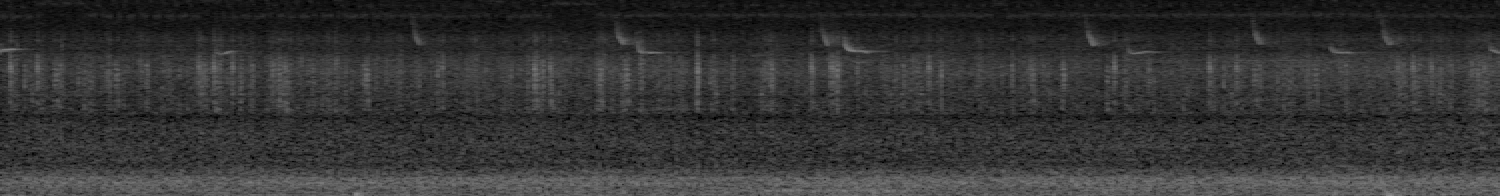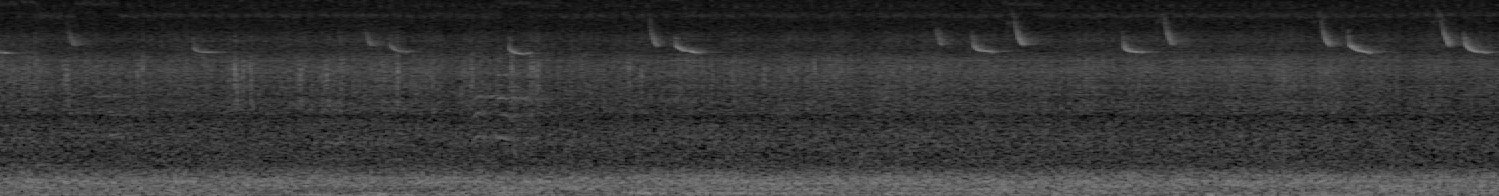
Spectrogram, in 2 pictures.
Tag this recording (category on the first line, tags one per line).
Soundscapes > Nature
nature
modified-soundscape
raspberry-pi
artistic-intervention
field-recording
alice-holt-forest
natural-soundscape
Dendrophone
soundscape
phenological-recording
data-to-sound
weather-data
sound-installation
